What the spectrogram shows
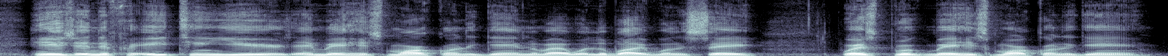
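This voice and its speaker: Very fast pace from a man with a New York accent, a dark, mellow tone, medium pitch and fairly even intonation, on a very clean recording with a silent background. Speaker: live streamer. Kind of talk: casual livestream chat. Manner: casual slang-heavy.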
